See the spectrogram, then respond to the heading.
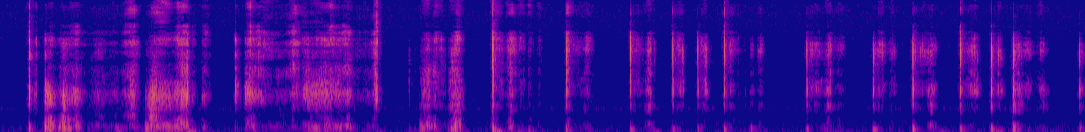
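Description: A long nail scratches and taps the printed top of a flat, hollow, brown printed cardboard box. The first few seconds bring rough, scratchy strokes in bursts, then a run of short, crisp taps with a hollow low thud and a bright papery click. Each tap dies away almost at once, and the whole clip stays quiet.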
